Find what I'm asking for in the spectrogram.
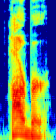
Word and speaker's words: Harbour: David, how do you say his last name? Harbour. – David Harbour.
